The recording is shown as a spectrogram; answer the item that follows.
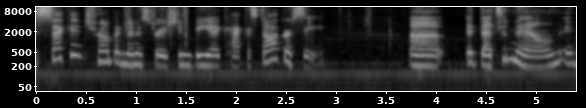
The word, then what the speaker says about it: kakistocracy: of a state and it's spelled k a Ki stracy whereas I I was thinking and I assumed it was caca h stracy h um Kristen asked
